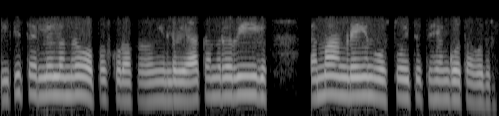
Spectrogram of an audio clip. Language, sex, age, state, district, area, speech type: Kannada, female, 60+, Karnataka, Belgaum, rural, conversation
